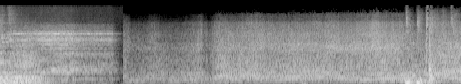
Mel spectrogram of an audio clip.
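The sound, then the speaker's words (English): A fast car roars and accelerates, its engine whine climbing steadily in pitch, loud, with a brief rush of noise cutting off early on and no voices. “Ooh, that's a fast car, huh?”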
